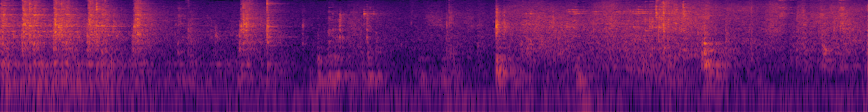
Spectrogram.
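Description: Sewing machine stitching a rectangle in fabric, with bursts of rapid mechanical clatter broken by short pauses and clicks as the stitching stops and turns.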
